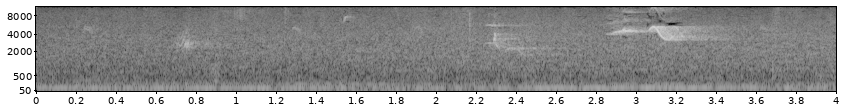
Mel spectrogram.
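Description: A few short bird chirps, one falling in pitch, over a steady low hum.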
